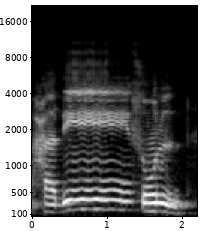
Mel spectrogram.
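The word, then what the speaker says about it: حديث: পেশ লামে জজম ফুল হাদিসুল হাল আতা হাদিসুল গইন আলিফ জবর গিন জবর ইয়াতি যখন আমরা এখানে থেমে যাব তখন উচ্চারণ হবে হাদিস হাদিস এবার দ্বিতীয় আয়াত দেখুন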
